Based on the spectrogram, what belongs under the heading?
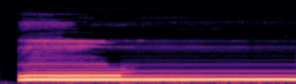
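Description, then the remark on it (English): A voice imitates the hum, a low droning noise reported in areas around the world, loud and unbroken for several seconds. It starts buzzy with bright overtones, then mellows into a smoother, even drone. No other sounds. “You should see the wavelength I produced doing that just now.”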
